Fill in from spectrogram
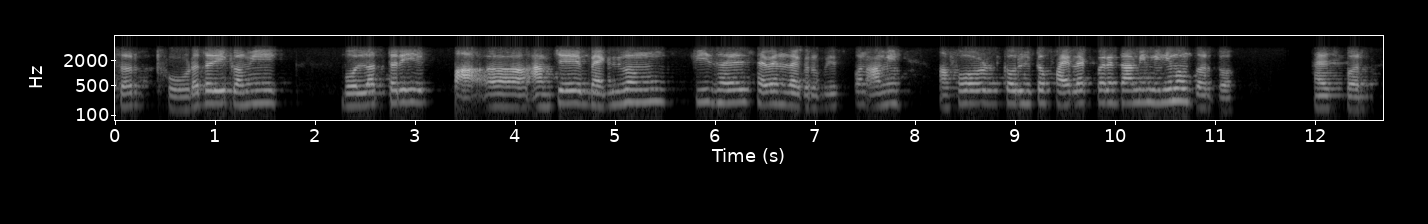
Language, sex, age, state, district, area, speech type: Marathi, male, 18-30, Maharashtra, Ratnagiri, urban, conversation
